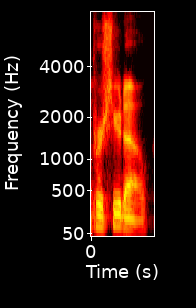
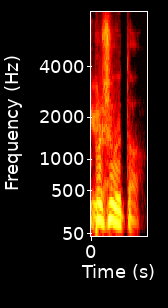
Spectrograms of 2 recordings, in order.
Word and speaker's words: prosciutto: Not It's a prosciutto. prosciutto. It's a prosciutto. It's a prosciutto. But they cut that last word off, so I get it now. Okay. The last syllable, yeah.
